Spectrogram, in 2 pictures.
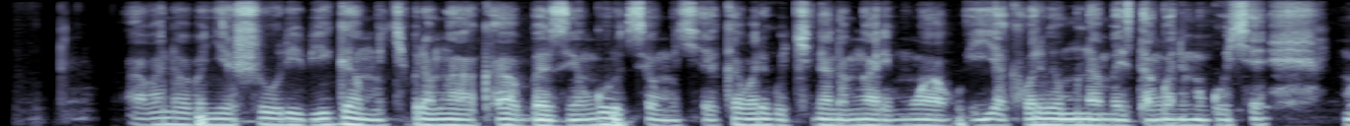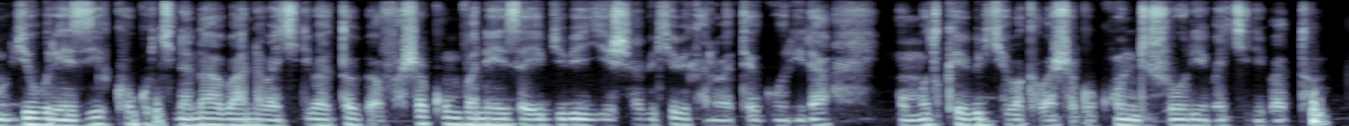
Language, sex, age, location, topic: Kinyarwanda, male, 25-35, Huye, education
